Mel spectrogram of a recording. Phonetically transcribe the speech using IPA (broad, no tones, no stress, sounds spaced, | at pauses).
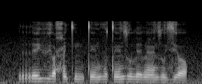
r e vʲ o ħ ĩ tʲ ũ nʲ t ẽ v o t ẽ z u l e l æ̃ z u zʲ ɒ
